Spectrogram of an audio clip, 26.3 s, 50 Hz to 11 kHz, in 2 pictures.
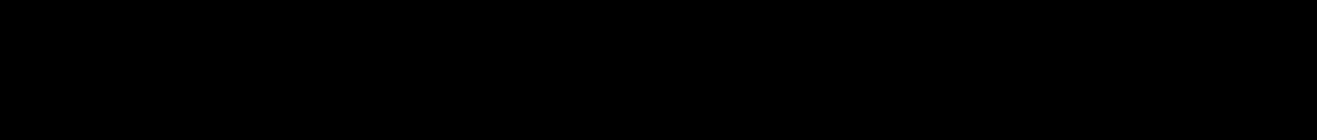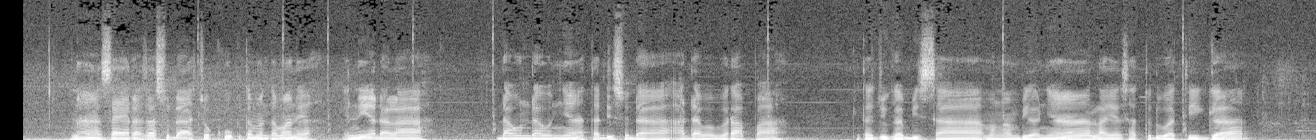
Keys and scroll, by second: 1.8 ctrl+d, 2.0 ctrl+z, 5.3 ctrl+shift+j, 7.2 w, 7.4 w, 8.2 ctrl+shift+j, 8.8 ctrl+d, 10.0 ctrl+shift+j, 13.1 ctrl+shift+j, 14.5 v, 26.0 BackSpace.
